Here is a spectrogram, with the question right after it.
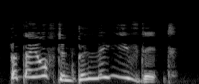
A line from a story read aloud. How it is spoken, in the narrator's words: the god almost wailed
